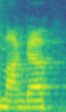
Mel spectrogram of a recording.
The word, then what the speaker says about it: manga: Yeah, most people pronounce it manga, though, or manga. I've heard all sorts of weird things. It's manga.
